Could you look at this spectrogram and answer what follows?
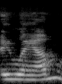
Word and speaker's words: Aylam: And the only way I learned how to say it was I thought in my head, it's like a lamb, like ba lamb, but with the accent, like alam.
